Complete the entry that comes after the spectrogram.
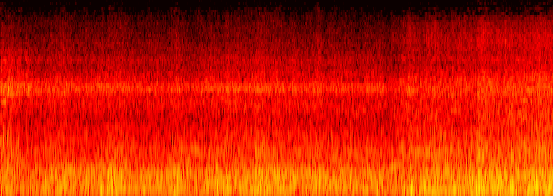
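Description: Express passenger train running on the rails: a steady rumble of wheels on track with a faint high whine above it, growing a little louder about four seconds in.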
